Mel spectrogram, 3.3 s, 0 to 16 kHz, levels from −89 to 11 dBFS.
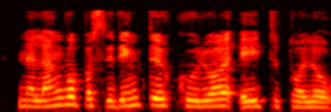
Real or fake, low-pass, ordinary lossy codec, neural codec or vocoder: real; 10.8 kHz; AAC, 48 kbps; none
